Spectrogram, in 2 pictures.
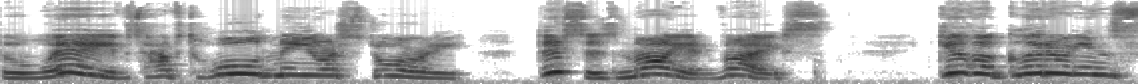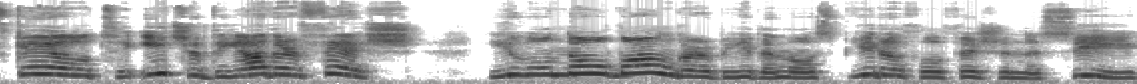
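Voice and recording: The voice is high-pitched and put on, like a character. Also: moderate pace.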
